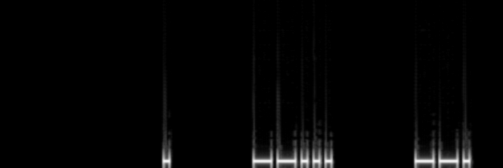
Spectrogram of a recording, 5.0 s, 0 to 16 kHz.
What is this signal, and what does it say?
Morse code, heard as a keyed tone, about 20 wpm, spaced as for 8 wpm, 700 Hz. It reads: E7G
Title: 166 Lesson 27e - Number 7 - Three Characters 20wpm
